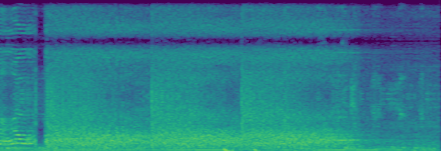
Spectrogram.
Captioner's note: gunshots firing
